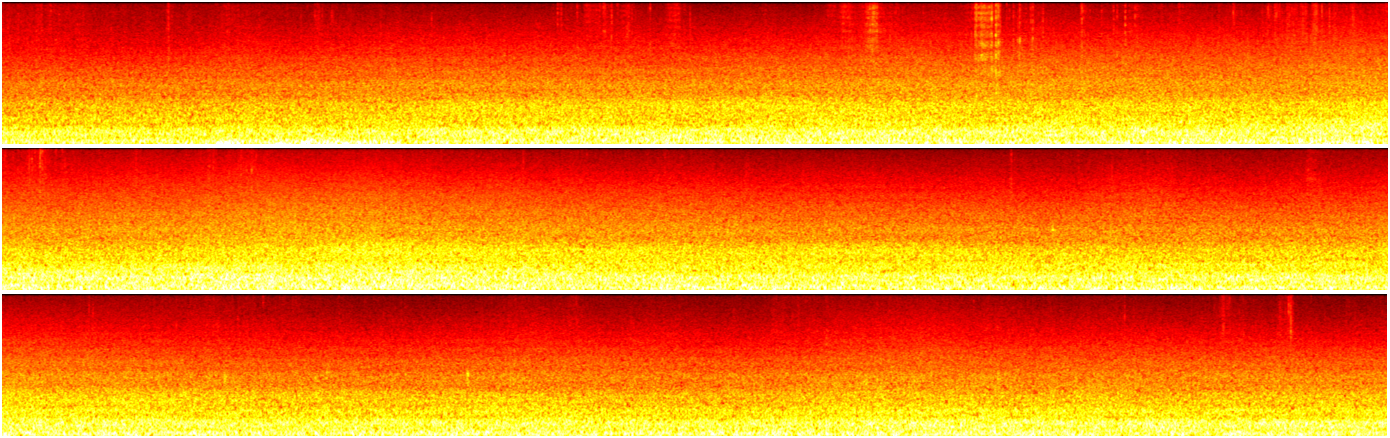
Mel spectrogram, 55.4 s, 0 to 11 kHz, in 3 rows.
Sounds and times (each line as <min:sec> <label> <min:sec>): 0:00.0 wind in the leafless trees 0:55.4
0:10.8 puppy scrabbling in the leaves 0:25.1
